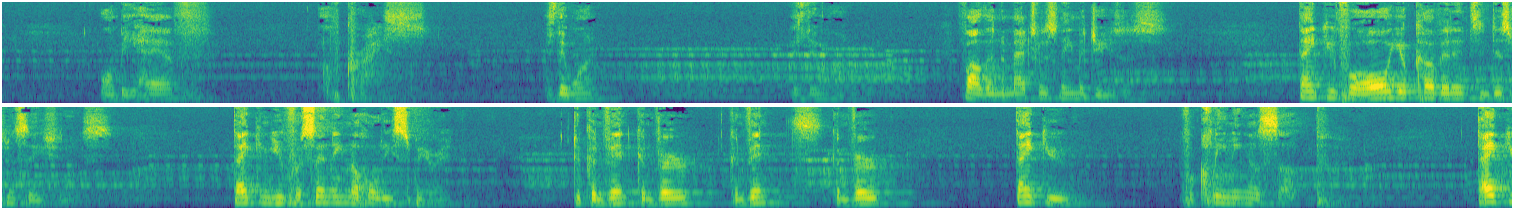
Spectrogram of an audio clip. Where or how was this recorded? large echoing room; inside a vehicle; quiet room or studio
large echoing room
